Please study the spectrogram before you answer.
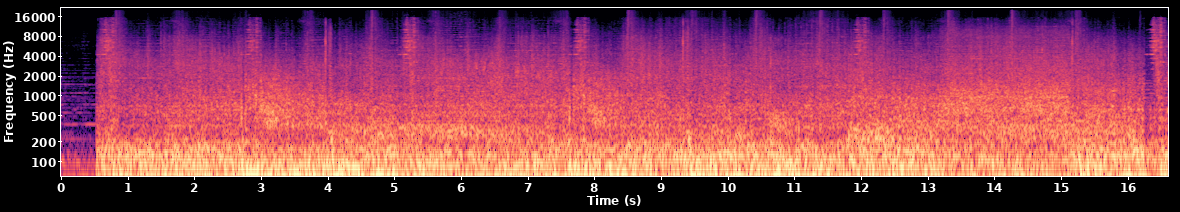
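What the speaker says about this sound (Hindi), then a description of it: "ऐसे धमाके करने की ताकत रखने वाले रूसी हथियारों से ही पूरी दुनिया खौफ खाती है।" Russian weapons unleash a barrage of heavy explosions and booms, loud and continuous with rumbling blasts overlapping throughout, after a brief quiet start, with no speech heard.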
